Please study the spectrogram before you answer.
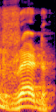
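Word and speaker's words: read: के आश्रम में आई रेड, अब ये रीड की फॉर्म चेंज है, स्पेलिंग सेम है, प्रोनाउंसिएशन अलग रहेगी। आई रेड एंड स्टडीड, मैंने पढ़ाई की और जाना उन चीज़ों को।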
